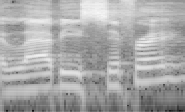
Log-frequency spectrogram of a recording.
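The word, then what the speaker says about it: Labi Siffre: It's called I Got The, and it's by Labby Siffre.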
